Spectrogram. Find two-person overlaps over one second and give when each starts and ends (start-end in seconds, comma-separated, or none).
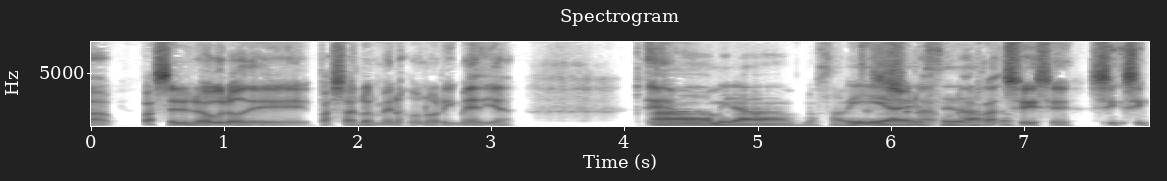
5.7-7.0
